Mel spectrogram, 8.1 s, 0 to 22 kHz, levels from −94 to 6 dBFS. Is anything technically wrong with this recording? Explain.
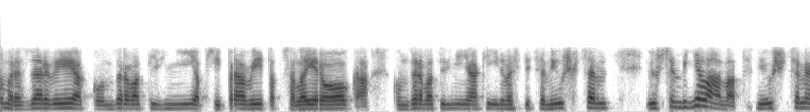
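Yes. Throughout, this speech has passed through the AMR narrowband mobile codec. At a low rate, around 5.9 kbps, nothing above about 3.5 kHz survives, and the voice sounds heavily buzzy and synthetic.

At 3.64 s, after "připravit a celý rok", there are lost AMR speech frames. One 20 ms frame failed, and the decoder reused old settings. The result is a brief dip or warble before "konzervativní nějaký investice".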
